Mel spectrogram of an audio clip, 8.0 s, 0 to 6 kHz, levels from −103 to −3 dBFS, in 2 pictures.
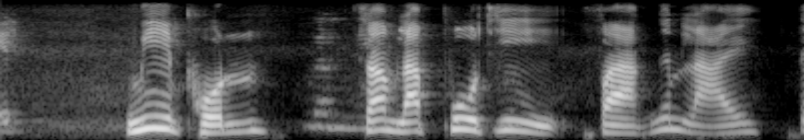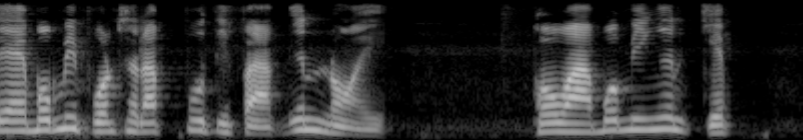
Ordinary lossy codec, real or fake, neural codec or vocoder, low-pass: none; real; none; 5.4 kHz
